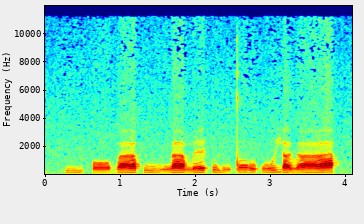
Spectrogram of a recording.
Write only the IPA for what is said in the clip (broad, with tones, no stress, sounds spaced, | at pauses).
ʋ i˧˩ ʔ ɔː˩ b aː˧˥ p uː˧˩ n aː˥˨ m ɛː˧˥ t̚ m i˩ ŋ t̪ ɔː˥˨ ŋ p oː˧˥ j a˧˩ l aː˧˥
